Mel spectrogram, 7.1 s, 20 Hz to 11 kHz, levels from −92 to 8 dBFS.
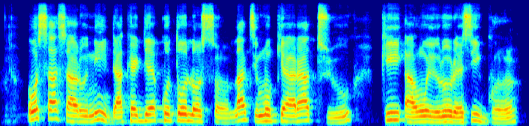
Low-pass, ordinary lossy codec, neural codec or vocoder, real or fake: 9.9 kHz; none; codec, 24 kHz, 6 kbps, HILCodec; fake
